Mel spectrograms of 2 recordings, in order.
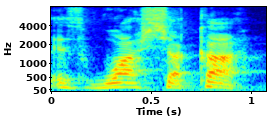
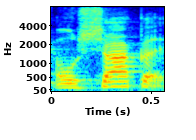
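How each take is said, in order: First: The name begins with a 'wa' sound. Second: The name begins with a plain 'o' sound. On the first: "it stands for Wa. You make the Wa sound" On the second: "when you see a O in a Spanish codice"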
